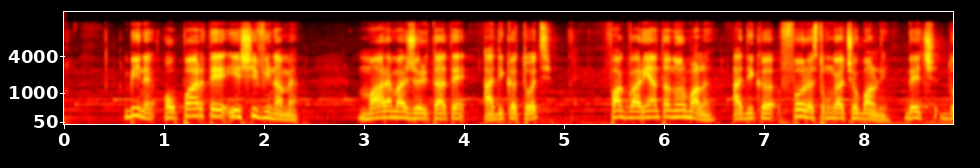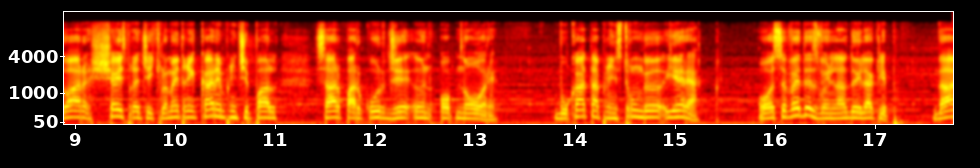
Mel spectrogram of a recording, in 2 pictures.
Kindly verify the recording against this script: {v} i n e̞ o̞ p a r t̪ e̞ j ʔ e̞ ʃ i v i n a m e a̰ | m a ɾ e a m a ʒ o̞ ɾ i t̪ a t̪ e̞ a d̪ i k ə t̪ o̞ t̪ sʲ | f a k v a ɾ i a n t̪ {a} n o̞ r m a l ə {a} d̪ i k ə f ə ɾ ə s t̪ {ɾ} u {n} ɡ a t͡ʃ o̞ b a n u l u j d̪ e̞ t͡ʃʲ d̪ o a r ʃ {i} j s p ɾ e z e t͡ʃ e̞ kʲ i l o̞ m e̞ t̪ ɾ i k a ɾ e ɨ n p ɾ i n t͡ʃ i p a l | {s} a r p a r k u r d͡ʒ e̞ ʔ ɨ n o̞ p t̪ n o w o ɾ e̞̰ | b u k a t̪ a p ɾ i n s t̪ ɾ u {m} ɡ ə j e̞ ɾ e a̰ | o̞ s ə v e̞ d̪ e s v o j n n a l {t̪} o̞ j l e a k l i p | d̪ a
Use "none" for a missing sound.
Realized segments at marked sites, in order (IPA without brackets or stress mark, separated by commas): b, a, a, ɾ, ŋ, a, s, ŋ, d̪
